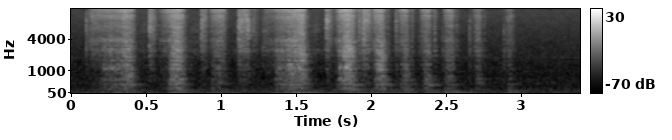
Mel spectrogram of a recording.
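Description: A graphite pencil rubs and scratches sketch strokes across a large flat sheet of white paper on a board on an easel. The strokes come as irregular, bright, raspy bursts with a soft low thump beneath, fading quickly between strokes.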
